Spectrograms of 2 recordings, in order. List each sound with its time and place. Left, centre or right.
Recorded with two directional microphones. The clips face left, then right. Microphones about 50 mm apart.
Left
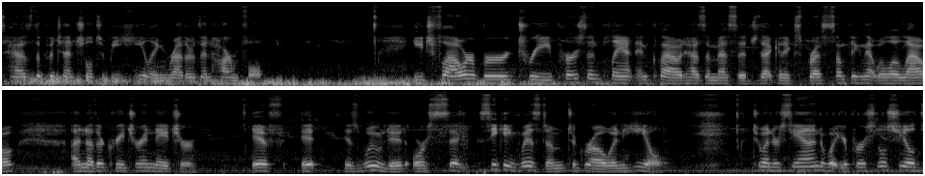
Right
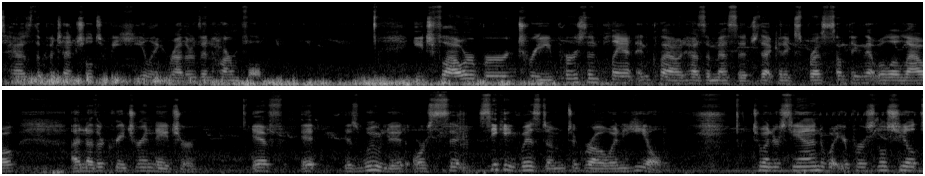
0.1 s speech: left
3.7 s speech: left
